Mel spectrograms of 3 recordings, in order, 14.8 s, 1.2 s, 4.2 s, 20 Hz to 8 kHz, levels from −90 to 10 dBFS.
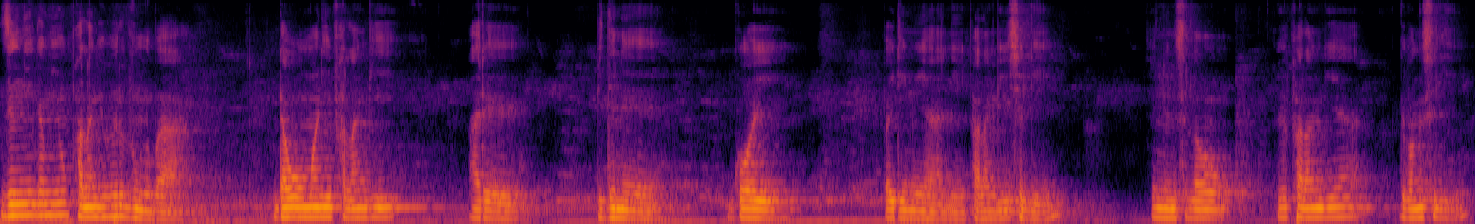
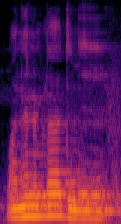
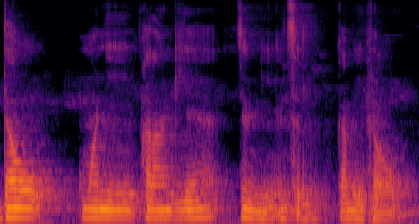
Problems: constant background noise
